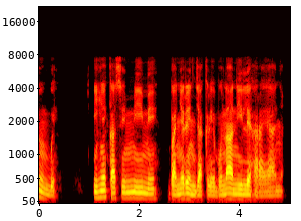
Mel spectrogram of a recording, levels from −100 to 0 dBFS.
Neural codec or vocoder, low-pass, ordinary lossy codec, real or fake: none; none; none; real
